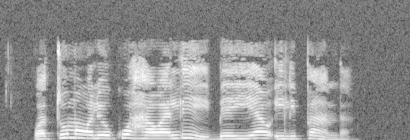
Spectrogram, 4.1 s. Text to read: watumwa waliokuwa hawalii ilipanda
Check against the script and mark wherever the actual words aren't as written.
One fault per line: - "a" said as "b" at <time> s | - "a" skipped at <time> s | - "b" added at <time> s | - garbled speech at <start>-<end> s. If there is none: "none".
- "bei yao" added at 2.1 s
